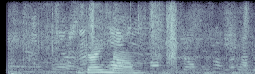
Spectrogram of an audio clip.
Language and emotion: Russian, neutral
